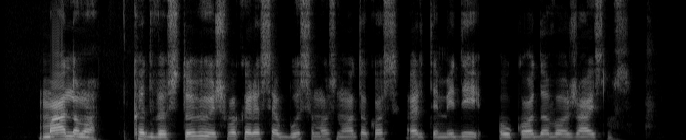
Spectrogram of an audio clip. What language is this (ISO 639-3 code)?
lit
